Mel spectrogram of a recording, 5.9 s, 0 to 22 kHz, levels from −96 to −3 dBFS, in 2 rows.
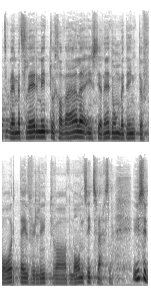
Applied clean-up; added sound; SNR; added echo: none; none; none; none.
